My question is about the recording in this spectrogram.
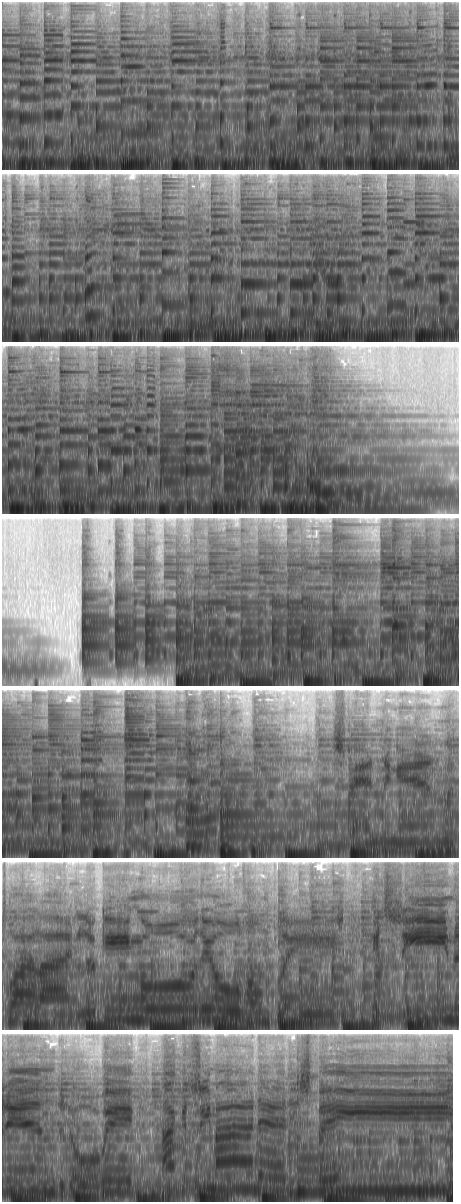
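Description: Bluegrass band music led by banjo over guitar and a steady bass beat. It fades out about halfway through, and after about a second of silence the next bluegrass instrumental starts up abruptly.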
